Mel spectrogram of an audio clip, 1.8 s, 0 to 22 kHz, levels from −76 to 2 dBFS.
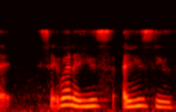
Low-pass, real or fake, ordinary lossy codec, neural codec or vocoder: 7.2 kHz; fake; none; codec, 16 kHz, 1.1 kbps, Voila-Tokenizer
